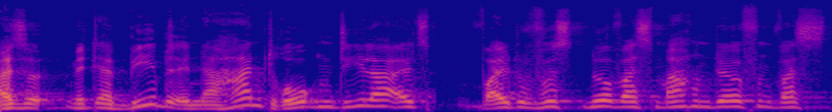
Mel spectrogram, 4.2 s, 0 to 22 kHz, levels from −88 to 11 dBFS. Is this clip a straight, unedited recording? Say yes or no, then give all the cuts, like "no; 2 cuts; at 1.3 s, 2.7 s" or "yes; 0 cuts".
no; 2 cuts; at 1.3 s, 2.2 s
